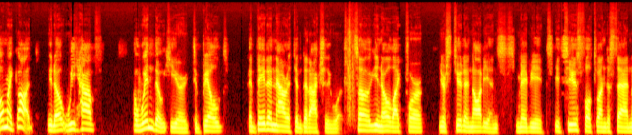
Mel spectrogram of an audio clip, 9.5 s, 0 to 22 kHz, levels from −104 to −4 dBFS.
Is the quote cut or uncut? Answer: cut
